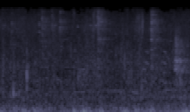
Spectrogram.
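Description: Footsteps on a stone-paved pedestrian street, irregular low thuds with faint clicks, with faint voices of passers-by.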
